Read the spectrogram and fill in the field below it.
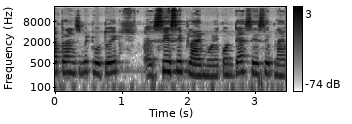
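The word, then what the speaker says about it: tsetse: तर हा ट्रान्समिट होतोय सेसे फ्लायमुळे. कोणत्या? सेसे फ्लाय. म्हणजे TSE या त्याचं स्पेलिंग आहे सेसे फ्लाय.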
